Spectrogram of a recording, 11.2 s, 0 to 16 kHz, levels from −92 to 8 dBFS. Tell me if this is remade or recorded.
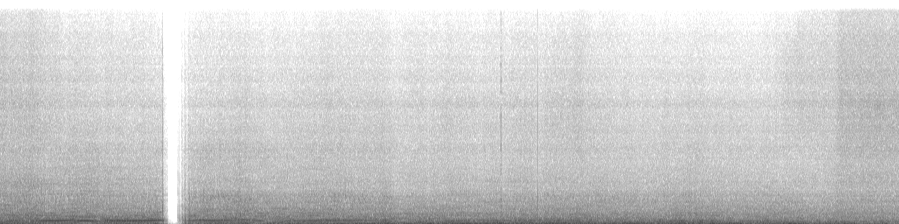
remade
